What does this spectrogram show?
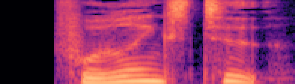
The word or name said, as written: fodringstid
